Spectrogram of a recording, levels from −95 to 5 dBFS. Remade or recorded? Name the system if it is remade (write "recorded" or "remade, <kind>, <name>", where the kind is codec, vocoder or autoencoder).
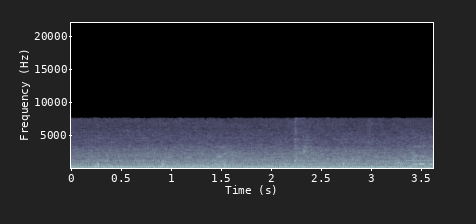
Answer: remade, vocoder, Vocos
